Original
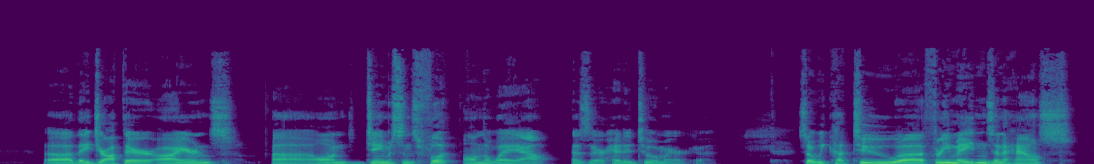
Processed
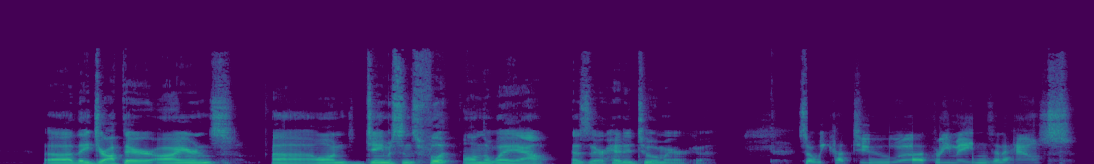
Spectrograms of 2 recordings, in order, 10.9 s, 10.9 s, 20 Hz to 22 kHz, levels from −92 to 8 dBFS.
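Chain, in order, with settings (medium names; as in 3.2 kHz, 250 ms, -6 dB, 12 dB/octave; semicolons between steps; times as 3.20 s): 8.07–10.48 s: LFO band-pass square 3.9 Hz -> 0.86 Hz 800–2800 Hz; trim -4 dB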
